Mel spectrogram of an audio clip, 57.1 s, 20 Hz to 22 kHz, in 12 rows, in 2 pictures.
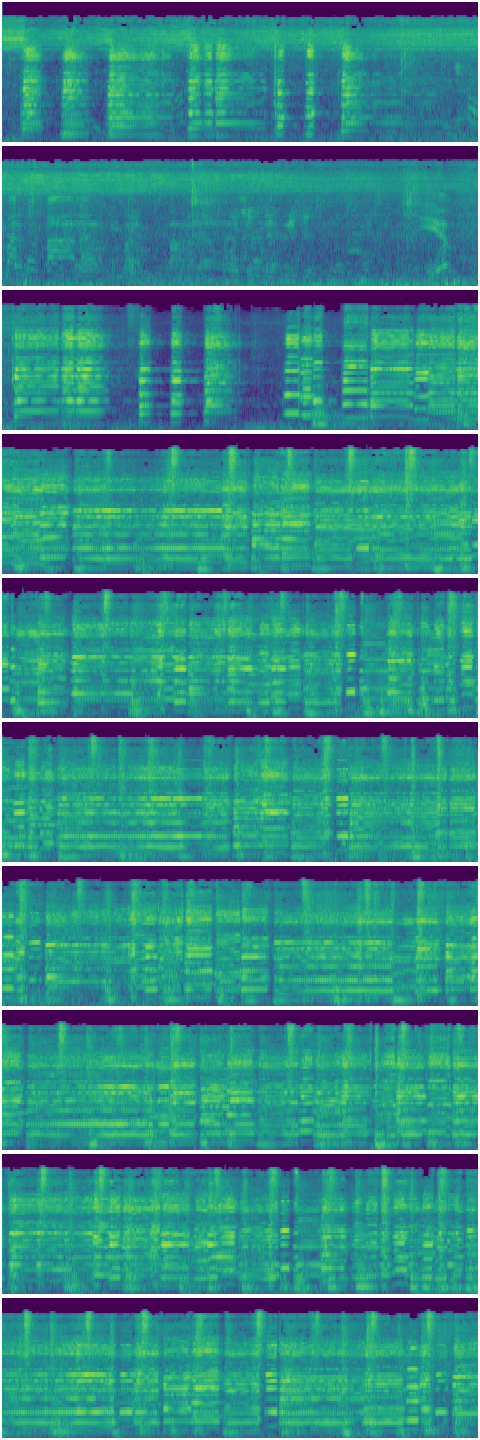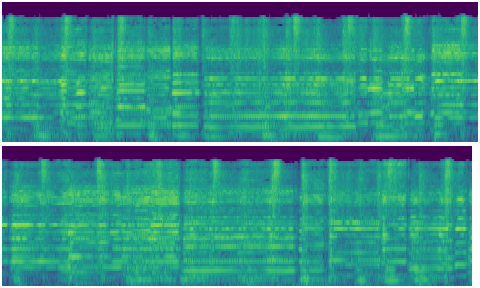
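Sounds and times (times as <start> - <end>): concertina playing a tune: 0.0 - 4.5, 9.6 - 57.0
tuba: 12.4 - 57.0
drum kit steady beat: 13.2 - 57.0.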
